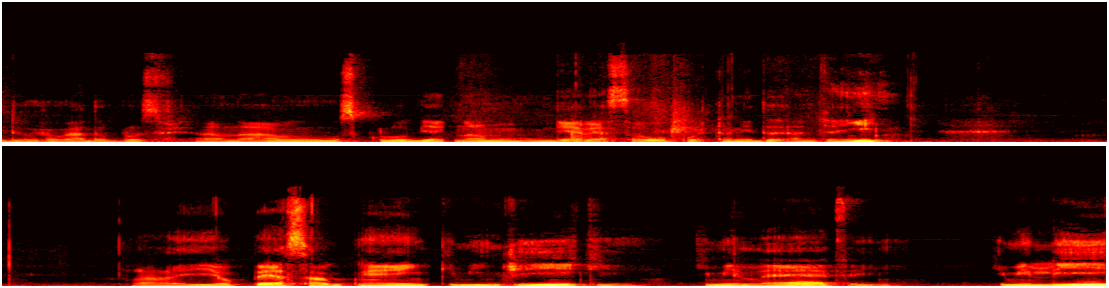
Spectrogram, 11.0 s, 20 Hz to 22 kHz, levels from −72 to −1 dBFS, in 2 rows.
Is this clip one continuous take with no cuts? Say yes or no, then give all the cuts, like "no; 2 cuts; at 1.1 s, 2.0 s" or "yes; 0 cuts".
no; 2 cuts; at 2.2 s, 7.6 s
